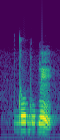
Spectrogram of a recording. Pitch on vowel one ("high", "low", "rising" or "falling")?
high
